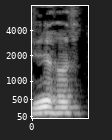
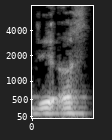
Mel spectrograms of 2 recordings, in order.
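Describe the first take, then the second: First: The second word begins with an h sound. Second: The second word begins directly with a vowel. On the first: The speaker calls it wrong. "এটা দে হস্ত না" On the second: The speaker calls it right.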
